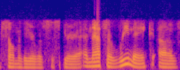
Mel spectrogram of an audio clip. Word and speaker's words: Suspiria: Suspiria, that's right.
